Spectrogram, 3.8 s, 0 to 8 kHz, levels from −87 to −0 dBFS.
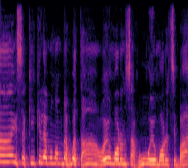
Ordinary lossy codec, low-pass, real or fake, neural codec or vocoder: none; none; real; none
